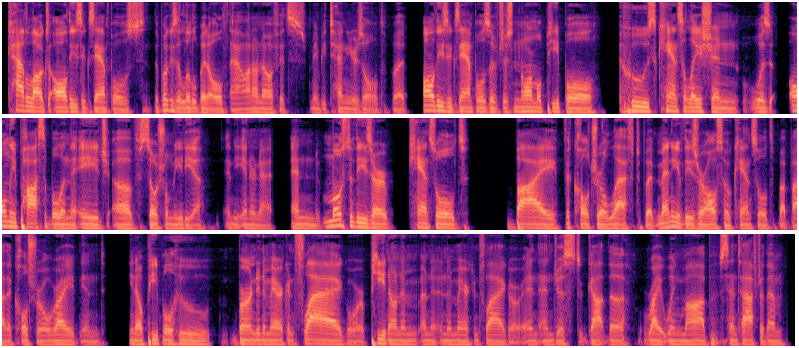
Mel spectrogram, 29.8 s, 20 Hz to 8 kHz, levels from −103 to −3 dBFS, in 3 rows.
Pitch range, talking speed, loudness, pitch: 85-100 Hz, 185 wpm, -25 LUFS, 90 Hz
